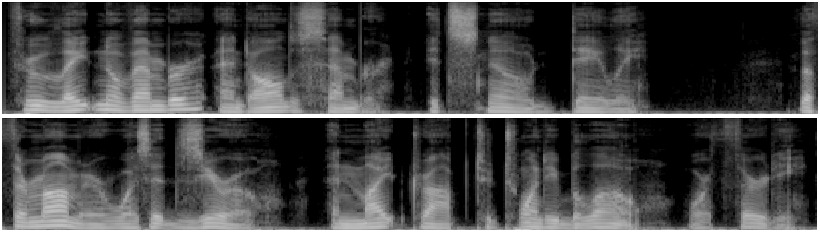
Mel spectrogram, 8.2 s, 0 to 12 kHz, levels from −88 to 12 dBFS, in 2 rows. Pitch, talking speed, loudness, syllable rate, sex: 100 Hz, 160 wpm, -19 LUFS, 5.0 syllables/s, male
